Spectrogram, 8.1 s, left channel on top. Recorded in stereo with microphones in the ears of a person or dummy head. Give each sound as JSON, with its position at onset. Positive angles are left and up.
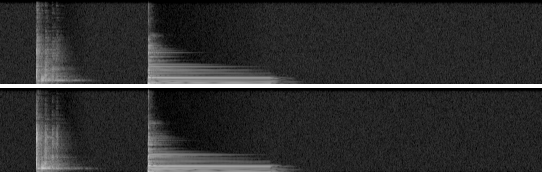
{"t": 0.5, "sound": "dishes clattering", "side_deg": -30, "distance_m": 0.8}
{"t": 2.2, "sound": "a guitar", "side_deg": -15, "distance_m": 0.8}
